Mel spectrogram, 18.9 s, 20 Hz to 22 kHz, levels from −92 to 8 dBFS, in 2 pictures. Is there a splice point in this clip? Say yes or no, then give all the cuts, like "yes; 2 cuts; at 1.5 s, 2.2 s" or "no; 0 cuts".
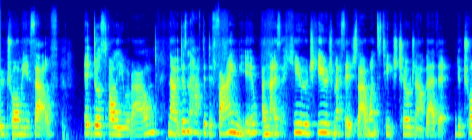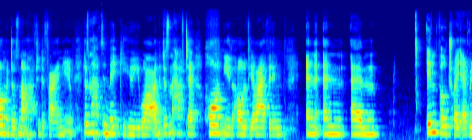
no; 0 cuts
